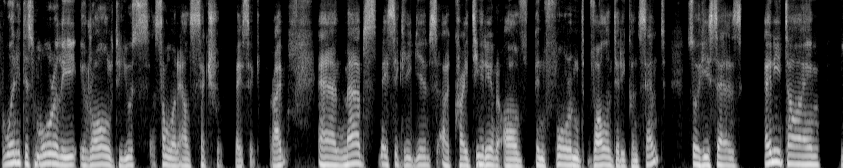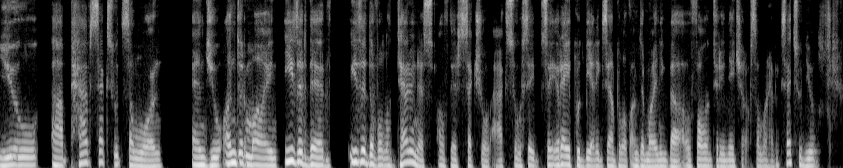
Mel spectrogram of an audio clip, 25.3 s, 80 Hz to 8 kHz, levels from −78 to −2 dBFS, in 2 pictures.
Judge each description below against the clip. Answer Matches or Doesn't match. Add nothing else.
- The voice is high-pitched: Doesn't match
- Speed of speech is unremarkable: Matches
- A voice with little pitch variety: Doesn't match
